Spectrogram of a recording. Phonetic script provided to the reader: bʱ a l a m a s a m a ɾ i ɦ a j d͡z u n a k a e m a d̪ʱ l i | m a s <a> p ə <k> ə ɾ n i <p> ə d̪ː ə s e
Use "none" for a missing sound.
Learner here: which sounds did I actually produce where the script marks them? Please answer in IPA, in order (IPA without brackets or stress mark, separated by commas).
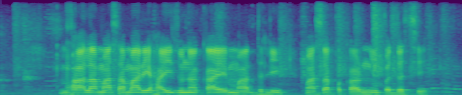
a, k, p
